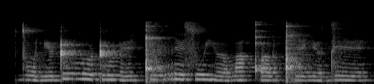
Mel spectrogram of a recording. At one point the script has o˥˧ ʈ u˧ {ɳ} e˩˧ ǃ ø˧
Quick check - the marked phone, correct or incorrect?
correct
